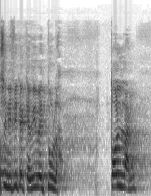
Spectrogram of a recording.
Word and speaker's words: Tollan: Tollan, que es como se pronunciaba antiguamente Tula, Tollan solo quiere decir capital y era el nombre genérico de un montón de ciudades, incluyendo la actual Tula.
